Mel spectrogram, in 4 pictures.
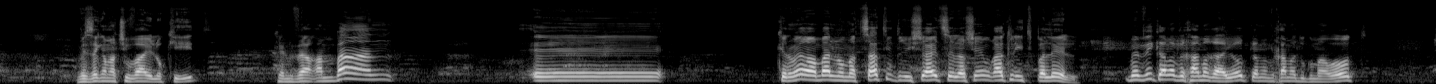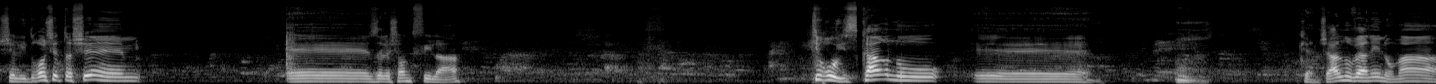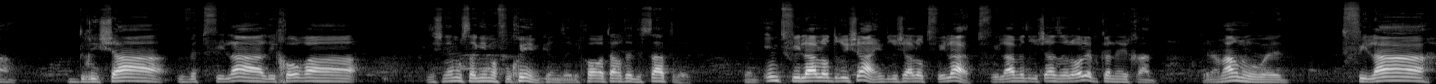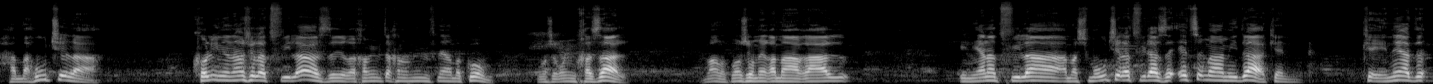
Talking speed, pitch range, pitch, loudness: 105 wpm, 140-185 Hz, 160 Hz, -19 LUFS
